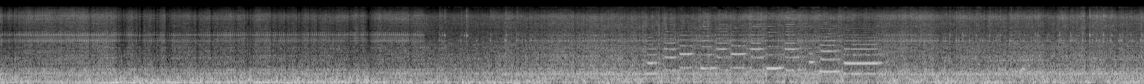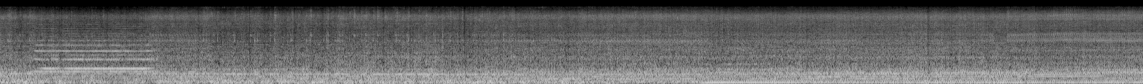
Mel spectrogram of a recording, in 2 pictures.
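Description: Velorex three-wheeler's Jawa 350 two-stroke engine running steadily under way. Partway through comes a quick run of short pitched beeps, then a horn toots once for about a second.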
